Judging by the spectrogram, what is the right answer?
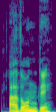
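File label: Spanish, to where, male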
